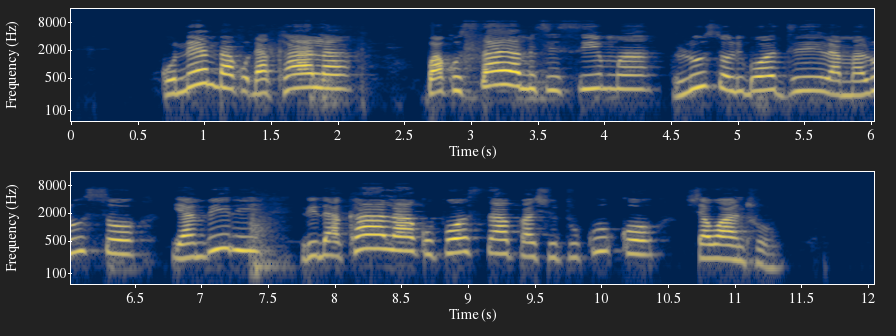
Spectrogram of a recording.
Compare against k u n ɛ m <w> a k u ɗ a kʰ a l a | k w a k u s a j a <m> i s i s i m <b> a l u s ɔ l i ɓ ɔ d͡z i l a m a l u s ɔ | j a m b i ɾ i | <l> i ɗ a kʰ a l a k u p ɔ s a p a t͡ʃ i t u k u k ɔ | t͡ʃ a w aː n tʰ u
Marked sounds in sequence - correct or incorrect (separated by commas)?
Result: incorrect, correct, incorrect, correct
